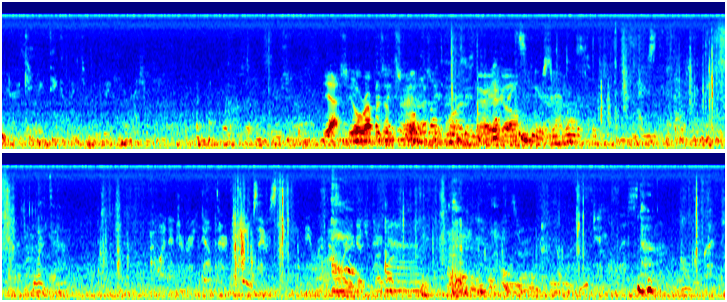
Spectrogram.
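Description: A crowd of people murmurs and chatters in a large room.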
